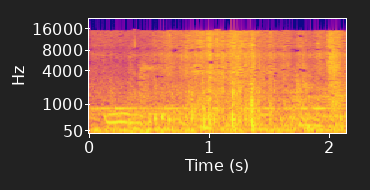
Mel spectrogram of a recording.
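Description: A female Madrasi pigeon coos in a low, rolling run of calls with a brief wing flutter, fairly close and steady, with no talk over it.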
